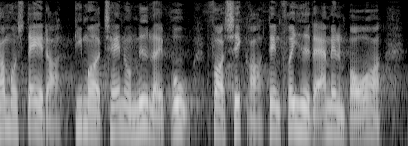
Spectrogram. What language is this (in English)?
Danish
